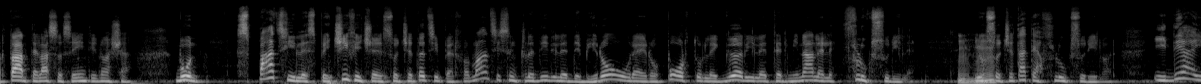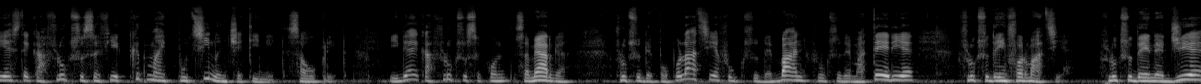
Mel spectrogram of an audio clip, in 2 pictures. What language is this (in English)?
Romanian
